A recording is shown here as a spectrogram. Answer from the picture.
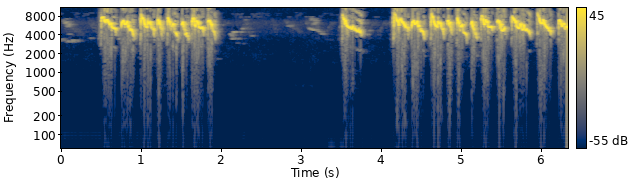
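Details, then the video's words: White-eye singing 'nembak' style on a tutor track meant to lure birds into answering: quick volleys of high falling notes, a short run, a lone note, then a long rapid string, clean background. "Masteran pleci nembak"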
